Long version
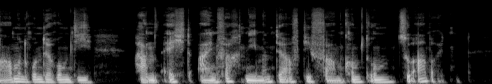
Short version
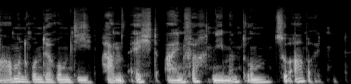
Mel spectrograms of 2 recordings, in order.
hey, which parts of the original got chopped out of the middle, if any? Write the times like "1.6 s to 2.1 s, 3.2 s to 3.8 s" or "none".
1.0 s to 1.3 s, 2.7 s to 3.6 s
